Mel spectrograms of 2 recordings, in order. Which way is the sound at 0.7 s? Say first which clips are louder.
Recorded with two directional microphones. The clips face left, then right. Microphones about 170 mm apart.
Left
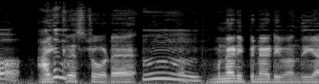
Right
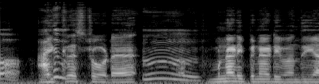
Left 3 dB; centre (ahead or behind).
